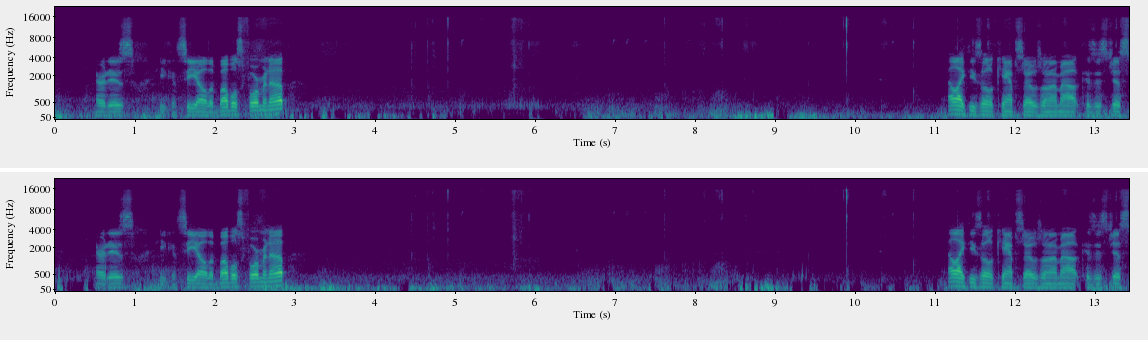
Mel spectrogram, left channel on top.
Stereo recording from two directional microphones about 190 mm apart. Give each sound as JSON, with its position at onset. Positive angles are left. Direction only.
{"t": 0.5, "sound": "speech", "side_deg": 45}
{"t": 11.1, "sound": "speech", "side_deg": 45}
